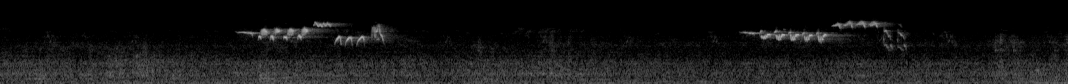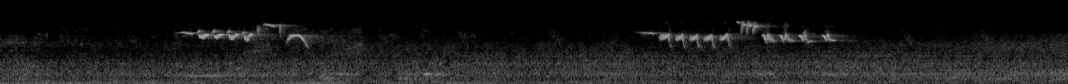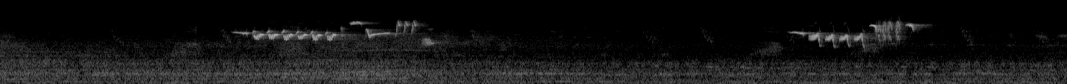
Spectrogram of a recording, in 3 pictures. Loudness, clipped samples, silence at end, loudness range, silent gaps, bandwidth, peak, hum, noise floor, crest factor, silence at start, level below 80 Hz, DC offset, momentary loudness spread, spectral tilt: -24 LUFS; under 0.1%; 0 s; 20 LU; none; 16.5 kHz; -10 dBFS; none; -50 dBFS; 22 dB; 0 s; -56 dBFS; under 0.1%; 27 LU; 0 dB/octave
